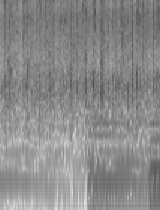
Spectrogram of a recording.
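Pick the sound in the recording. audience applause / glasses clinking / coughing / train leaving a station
audience applause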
